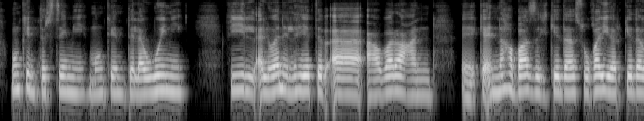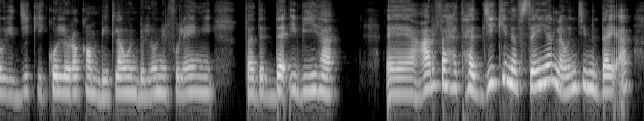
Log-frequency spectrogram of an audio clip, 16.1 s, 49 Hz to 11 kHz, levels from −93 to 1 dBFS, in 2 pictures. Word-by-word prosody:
ممكن 200 -1 -3
ترسمي، 180 -1 -4
ممكن 175 +1 -6
تلوِّني. 180 +2 0 0.5
في 195 +1 -4
الألوان 185 +1 +2
اللي 185 -2 -3
هي 190 - +6
بتبقى 170 -3 +2
عبارة 170 +4 +2
عن 160 -2 -1 0.4
آآ 135 - -5
كإنّها 190 +8 -1
Puzzle 185 -3 +2
كده 180 0 +2
صغير 180 0 +2
كده 185 0 +1
ويدّيكِ 175 +2 -12
كل 185 +1 +1
رقم 180 -1 0
بيتلوِّن 175 +3 -1
باللون 165 +3 -5
الفُلاني، 180 +1 -6 0.4
فتبدئي 170 +3 0
بيها. 185 -2 -2 0.6
آآ 170 +1 0
عارفة 220 +9 +2
هتهدّيكِ 225 - -1
نَفْسيًا 250 +1 +4
لو 220 -11 +1
أنتِ 225 +5 -3
متضايقة، 215 0 +1
180 Hz, 120 wpm, -22 LUFS, 170-195 Hz, 0.6 s, هي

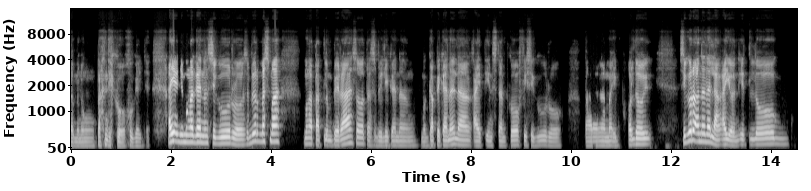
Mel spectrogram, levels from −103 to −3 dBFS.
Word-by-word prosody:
laman 100 0 -9
nung 100 0 -10
pan 130 - -5
de - - -5
coco, 100 +2 -7
ganiyan. 105 +1 -14 0.4
Ayan 215 +1 +9
yung 195 0 0
mga 190 - +7
ganon 180 -2 0
siguro, 160 -5 +1
siguro 185 +11 -1
mas 215 +2 +2
ma 210 0 +8 0.5
mga 150 0 -3
3 125 -1 -5
piraso 155 +5 +1
ta's 115 -2 -10
bili 110 0 -8
ka 115 - -5
ng 110 0 -12
magkape 115 +3 -5
ka 120 - +1
na 130 +3 0
lang 125 -3 0
kahit 110 -1 -3
instant 110 -1 -9
coffee 120 0 -5
siguro, 110 -2 -11 0.5
para 105 0 -6 0.2
nga 110 - -5
maib 110 -1 -7 0.2
althou 140 +2 +1
gh 145 - -9 0.5
siguro 225 +7 +5
ano 210 -2 +6
na 200 - +5
lang 130 -8 +2
ayun 125 -4 +1
itlog 140 +2 -5
130 Hz, 165 wpm, -22 LUFS, 110-155 Hz, 0.5 s, Ayan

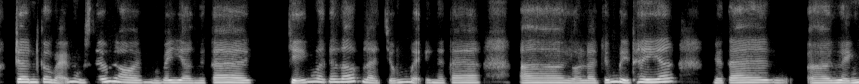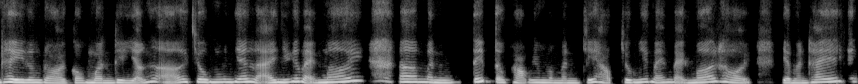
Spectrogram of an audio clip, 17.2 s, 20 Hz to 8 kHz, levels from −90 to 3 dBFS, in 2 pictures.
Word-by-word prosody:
trên 250 -2 +5
cơ 245 -1 0
bản 275 +6 -2
một 265 -5 0 0.2
xíu 270 +2 +3
thôi, 220 -4 +1
mà 210 -5 -3
bây 205 +1 +2
giờ 200 -2 +1
người 190 0 -3
ta 220 -1 +3 0.5
chuyển 210 +6 +3
qua 275 -3 0
cái 260 - 0
lớp 275 +3 +2
là 220 -7 -1
chuẩn 215 +7 -2
bị 265 - -1
người 205 -2 -3
ta, 215 +1 -1 0.4
ờ, - - -2 0.4
gọi 180 +1 -3
là, 190 -1 -1
chuẩn 220 +9 +1
bị 230 -7 +5
thi 240 0 +4
á, 275 +3 +3 0.4
người 185 - -3
ta, 215 +2 +1 0.5
ờ, 195 0 -1
luyện 200 0 +3
thi 235 -1 +5
luôn 220 -1 +3
rồi. 185 -5 -2
Còn 200 +2 -2
mình 190 -1 0
thì 195 -3 +1
vẫn 225 +6 -2
ở 260 -2 -2
chung 245 -1 +2
với 270 +1 +3
lại 215 -4 0
những 230 +2 +3
cái 295 - +3
bạn 215 -6 +1
mới, 290 +11 +2 0.3
ờ, 270 -1 +2
mình 215 -5 +1 0.2
tiếp 290 +5 +2
tục 225 - -1
học 195 -6 -3
nhưng 215 -1 +1
mà 205 - -1
mình 185 -1 -2
chỉ 220 - -1
học 230 -5 -3
chung 220 -1 +1
với 245 +3 0
mảng 230 -3 -1
bạn 220 -3 -3
mới 235 +7 +1
thôi. 220 -7 -2 0.3
Và 190 - 0
mình 175 0 -2
thấy 270 +9 -1
cái 295 0 -11
220 Hz, 230 wpm, -23 LUFS, 205-255 Hz, 0.5 s, trên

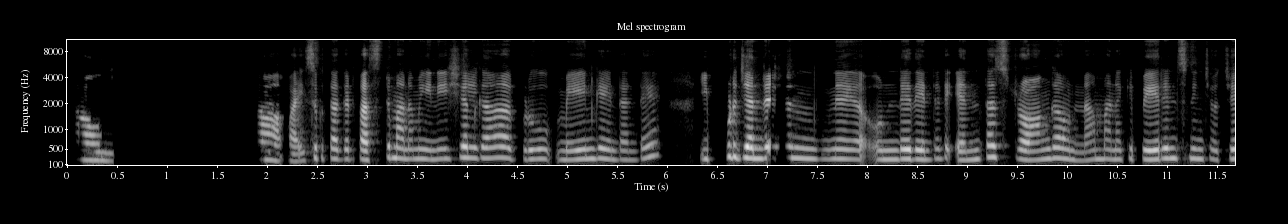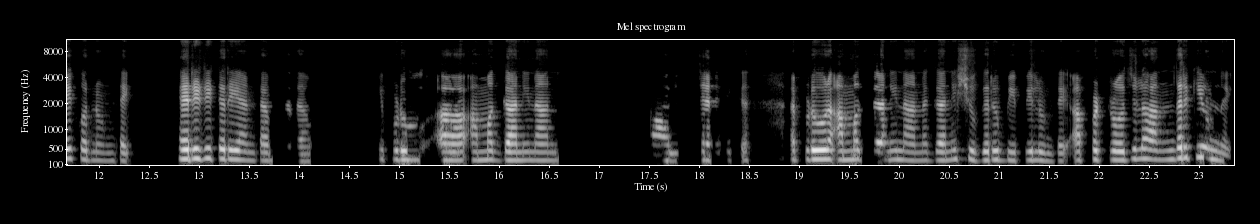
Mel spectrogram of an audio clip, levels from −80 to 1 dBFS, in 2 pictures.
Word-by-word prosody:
అవును. 215 -2 -3 1.5
ఆ! - - -1 0.3
వయసుకు 210 +8 -5
తగ్గట్టు 245 -1 -3
ఫర్స్ట్ 230 +1 +2
మనము 250 -1 -4
ఇనీషియల్‌గా 265 +2 -2 0.2
ఇప్పుడు 240 -1 -7 0.3
మెయిన్‌గా 245 +3 -2
ఏంటంటే, 230 +2 -10 0.6
ఇప్పుడు 270 +6 -3
జనరేషన్ 275 +1 +4 0.3
నె 250 - -1 0.4
ఉండేదేంటంటే, 240 +1 -1 0.2
ఎంత 235 +4 -8 0.2
స్ట్రాంగ్‌గా 245 -1 -1
ఉన్నా 215 -1 -9
మనకి 240 +1 -10
పేరెంట్స్ 260 +3 +1
నుంచొచ్చేవి 245 0 -4
కొన్నుంటాయి. 205 -3 -7 0.5
హెరిడిటరీ 250 -1 +7
అంటాం 205 -1 -5 0.2
కదా! 185 -2 -10 0.8
ఇప్పుడు 230 -1 +1 0.4
ఆహ్, 215 0 +4
అమ్మకి 220 -1 -3
గాని, 215 0 +5
నాన్న 210 0 -1 1.0
అవును 205 -2 -4 0.3
జెనెటిక్. 210 0 -5 0.5
అప్పుడు 235 +1 +7 0.3
అమ్మకి 230 +1 -3
గాని, 225 +1 +2
నాన్నకు 210 0 -5
గాని 215 +2 +1
సుగరు, 225 0 0
బీపీలుంటాయి. 210 -2 -6
అప్పటి 235 +2 -1
రోజుల్లో 245 +3 +1
అందరికి 265 +5 +2
ఉన్నాయి. 205 -7 -5
235 Hz, 110 wpm, -23 LUFS, 215-250 Hz, 1.5 s, హెరిడిటరీ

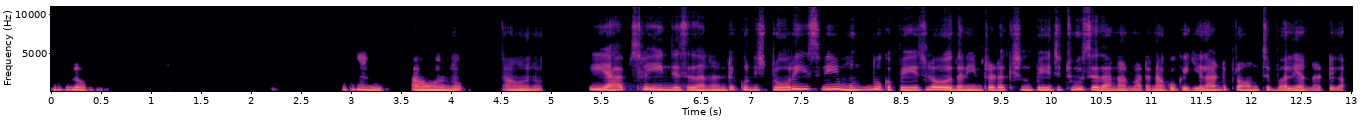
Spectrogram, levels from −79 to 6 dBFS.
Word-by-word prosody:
ఇందులో 270 +1 0 2.7
హ్మ్. 270 -4 +1 0.4
అవును. 230 -1 +5 0.5
అవును. 205 -1 0 0.6
ఈ - - +4
యాప్స్‌లో 295 +4 -1
ఏం 260 - +1
చేసేదాన్ని 240 -2 +1
అంటే, 220 - -1
కొన్ని 265 -3 0
స్టోరీస్‌‌వి 300 +4 +1 0.2
ముందు 265 +4 0
ఒక 270 - -2
పేజ్‌లో 265 +3 +2 0.2
దాని 235 -1 +2
ఇంట్రడక్షన్ 255 0 -1
పేజ్ 250 +1 0
చూసేదాన్ని 265 -9 +1
అన్నమాట. 185 0 -6
నాకు 205 +1 -2
ఒక 215 - -2 0.2
ఎలాంటి 235 +4 -1
ప్రాంప్ట్స్ 225 -1 -1
ఇవ్వాలి 210 0 0
అన్నట్టుగా. 185 0 -7
250 Hz, 115 wpm, -23 LUFS, 220-275 Hz, 2.7 s, అవును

